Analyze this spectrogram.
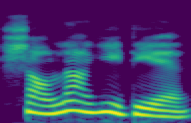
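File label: "shaolalian", Taiwan Mandarin; delivery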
